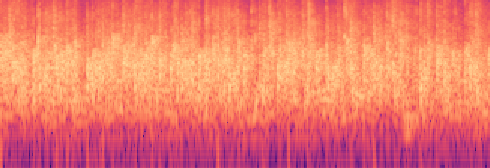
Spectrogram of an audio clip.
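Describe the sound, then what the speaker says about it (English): Sustained audience applause at a charity magic show, dense steady clapping from a crowd that holds at full volume throughout with no pauses. "Round of applause."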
